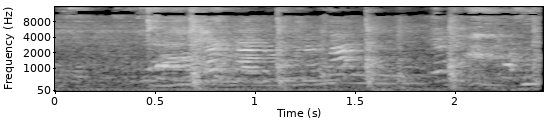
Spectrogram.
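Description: Voices of women and a small child talking playfully, with a faint steady low hum underneath.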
